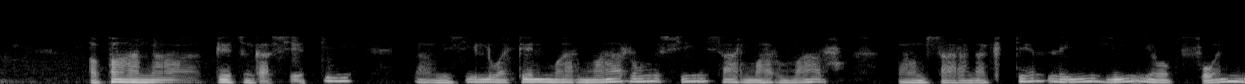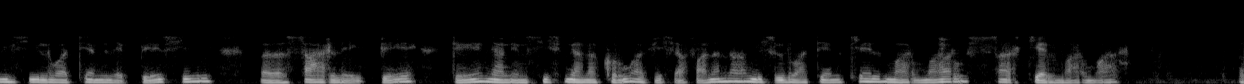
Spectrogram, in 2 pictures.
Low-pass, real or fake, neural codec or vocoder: 3.6 kHz; fake; codec, 16 kHz in and 24 kHz out, 1.1 kbps, FireRedTTS-2 codec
